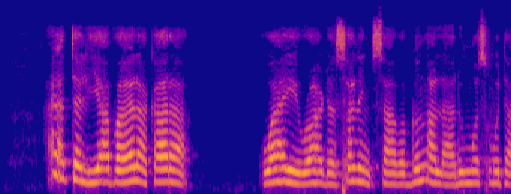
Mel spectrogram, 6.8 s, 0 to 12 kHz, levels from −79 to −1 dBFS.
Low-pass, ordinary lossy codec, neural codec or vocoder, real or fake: 10.8 kHz; MP3, 48 kbps; codec, 24 kHz, 0.9 kbps, WavTokenizer, medium speech release version 1; fake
